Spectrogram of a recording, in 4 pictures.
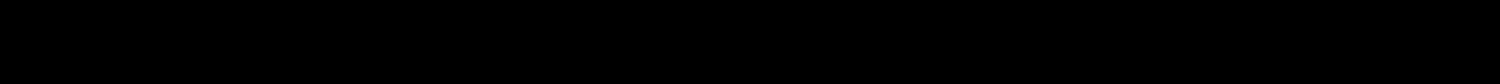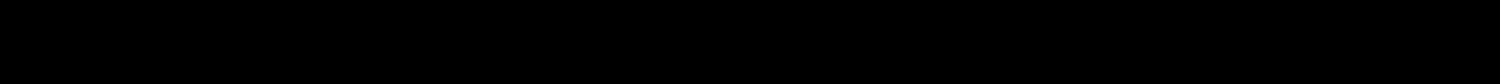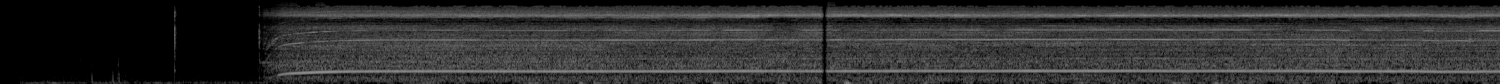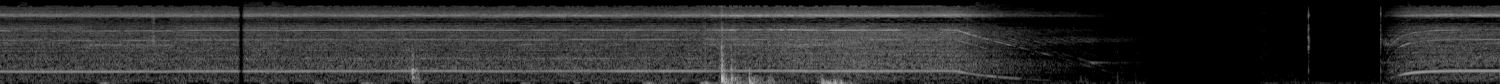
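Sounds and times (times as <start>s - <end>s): handheld vacuum cleaner whine: 32.6s - 56.5s, 58.8s - 60.0s
knocks: 52.0s - 53.5s.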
